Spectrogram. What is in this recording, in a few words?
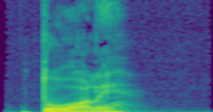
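"Tuoli", "Chair", Finnish, English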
